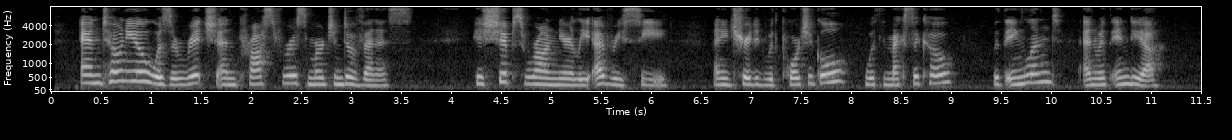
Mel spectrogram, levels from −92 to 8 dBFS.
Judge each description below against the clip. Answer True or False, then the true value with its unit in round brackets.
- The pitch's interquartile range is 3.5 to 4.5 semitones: True (3.8 semitones)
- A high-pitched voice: True (245 Hz)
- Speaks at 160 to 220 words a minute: False (145 wpm)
